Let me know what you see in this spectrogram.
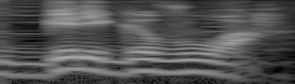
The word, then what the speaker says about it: Береговуа: В 25-м году Пьер Береговуа, ну то есть Береговой, наш человек, а по-французски Береговой читается как Береговуа.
